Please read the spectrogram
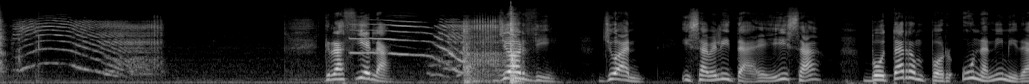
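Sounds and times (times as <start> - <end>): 
door creaking shut: 0.0 - 1.7, 3.4 - 5.3
speech: 3.2 - 4.0, 4.6 - 10.2.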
